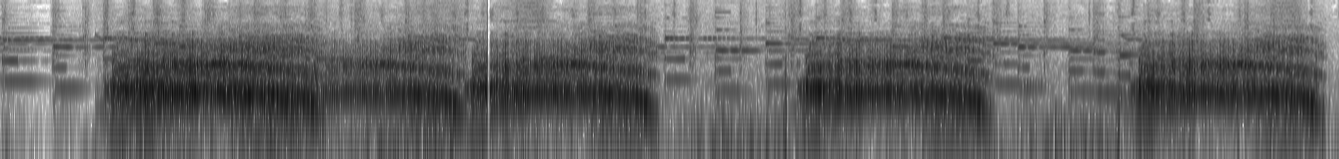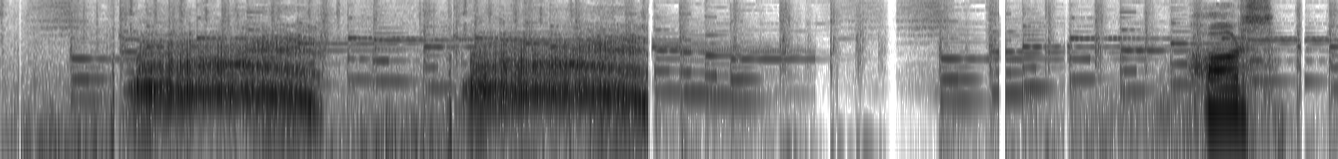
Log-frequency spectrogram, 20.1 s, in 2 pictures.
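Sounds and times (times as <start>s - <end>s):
light background music: 0.0s - 9.6s, 10.3s - 20.0s
camel bellowing: 0.8s - 5.0s, 5.8s - 7.6s, 8.4s - 10.0s, 10.9s - 12.6s, 13.4s - 15.0s.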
